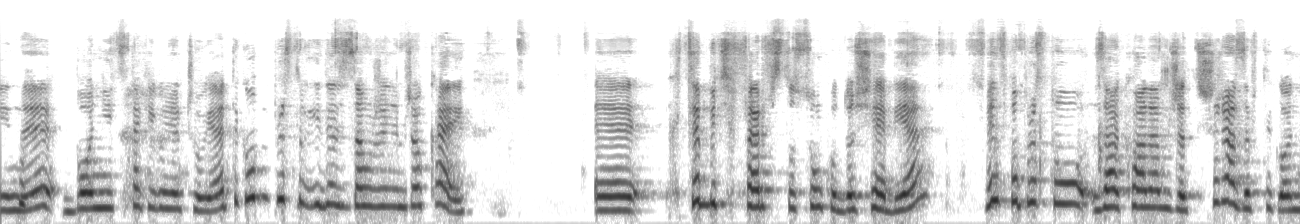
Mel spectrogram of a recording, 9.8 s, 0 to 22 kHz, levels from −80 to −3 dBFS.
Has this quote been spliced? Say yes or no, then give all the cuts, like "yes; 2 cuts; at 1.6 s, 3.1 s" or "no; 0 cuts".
no; 0 cuts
